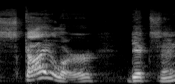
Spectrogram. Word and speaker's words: Schuyler Dixon: Now, I've been mispronouncing my next guest name. It is Schuyler Dixon.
